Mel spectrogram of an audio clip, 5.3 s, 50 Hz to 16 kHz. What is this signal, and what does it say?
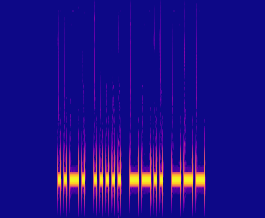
Morse code, heard as a keyed tone, about 20 wpm, 700 Hz. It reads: F5ZO
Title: DXCC-100 Call Signs - 4 Characters - 20wpm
